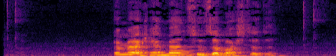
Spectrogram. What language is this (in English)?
Turkish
